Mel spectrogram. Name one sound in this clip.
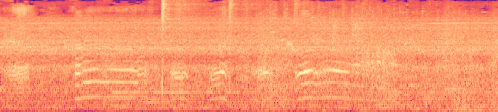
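A man speaks in a high, squeaky cartoon voice.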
